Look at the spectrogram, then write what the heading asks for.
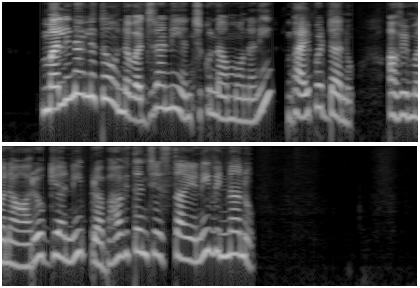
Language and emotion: Telugu, fearful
